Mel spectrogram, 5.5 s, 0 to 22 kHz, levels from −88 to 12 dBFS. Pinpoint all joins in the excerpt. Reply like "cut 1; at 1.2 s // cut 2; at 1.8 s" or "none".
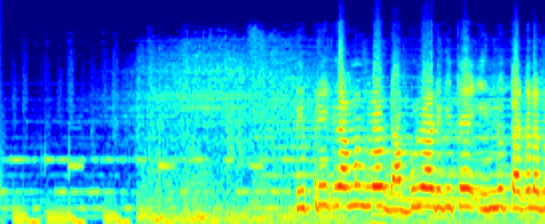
none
